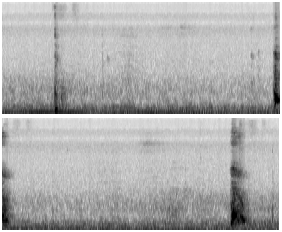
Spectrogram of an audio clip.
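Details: Three short, sharp hiccups a few seconds apart in a quiet room.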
